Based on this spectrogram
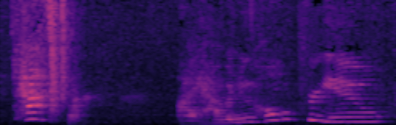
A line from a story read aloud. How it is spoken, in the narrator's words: whisper, excitedly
